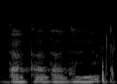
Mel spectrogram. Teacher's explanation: ये दंत वर्णों में आते हैं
